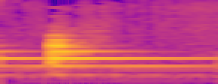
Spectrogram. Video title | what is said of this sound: 🎞️Valérie Morin-Sogoba, restauratrice de céramique🏺 | suivant l'épaisseur de la pâte, l'épaisseur de l'émail, le plat va chanter d'une façon différente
